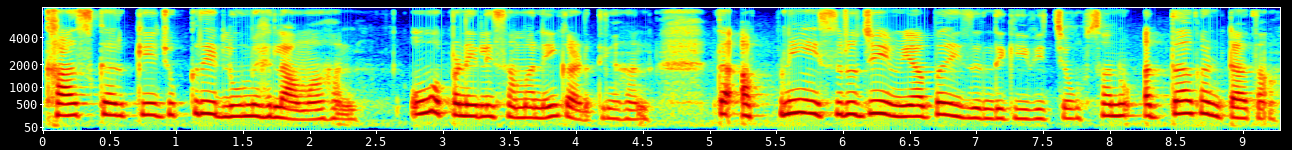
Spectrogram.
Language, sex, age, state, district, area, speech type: Punjabi, female, 30-45, Punjab, Mansa, urban, spontaneous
